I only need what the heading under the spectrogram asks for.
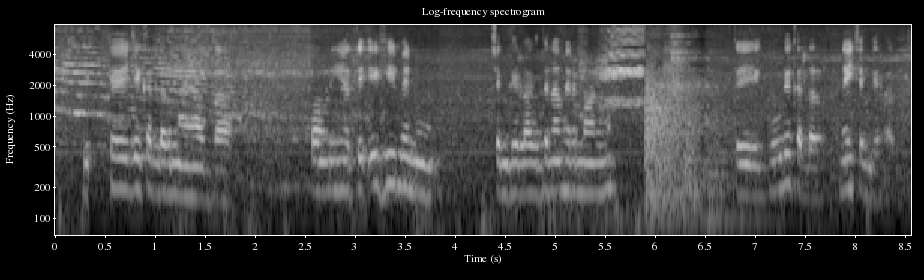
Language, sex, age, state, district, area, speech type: Punjabi, female, 60+, Punjab, Bathinda, rural, spontaneous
